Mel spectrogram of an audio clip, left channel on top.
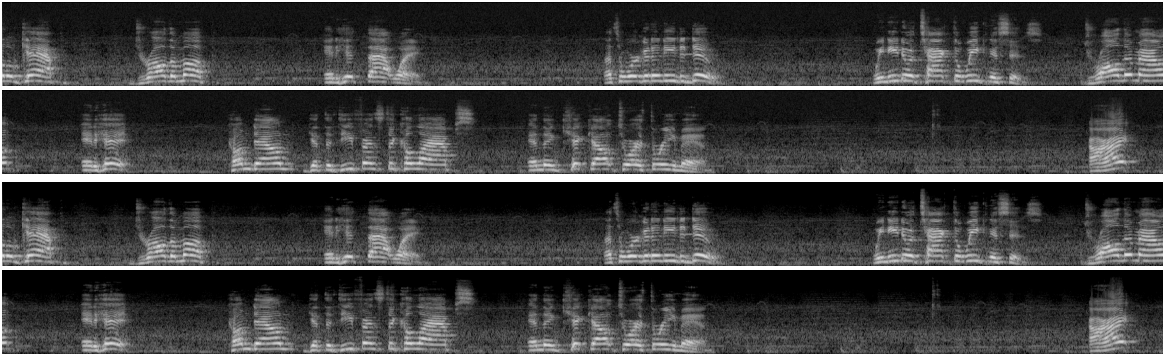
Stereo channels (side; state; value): left; noise; hiss, 28 dB below the sound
